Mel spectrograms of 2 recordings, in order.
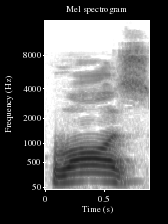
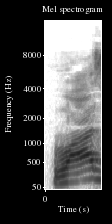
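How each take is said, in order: First: The vowel is a short rounded 'o' sound. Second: The vowel is an open 'aa' sound. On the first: The speaker calls it right. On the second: The speaker calls it wrong. "वाज नहीं"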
